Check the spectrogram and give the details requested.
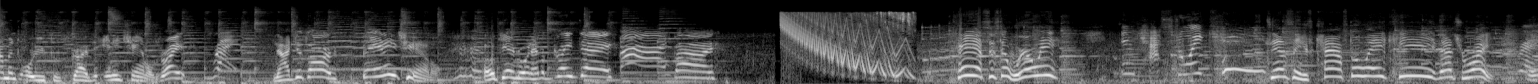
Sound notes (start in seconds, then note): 4.5 laughs; 7.8 exciting music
